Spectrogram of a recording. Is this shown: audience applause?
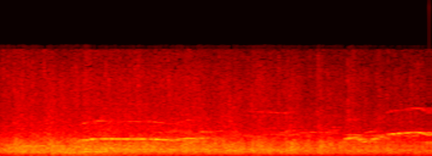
yes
